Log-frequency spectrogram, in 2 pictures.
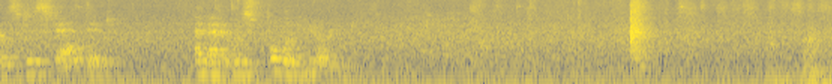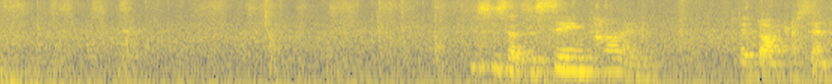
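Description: A woman speaks calmly at a distance in a large room.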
